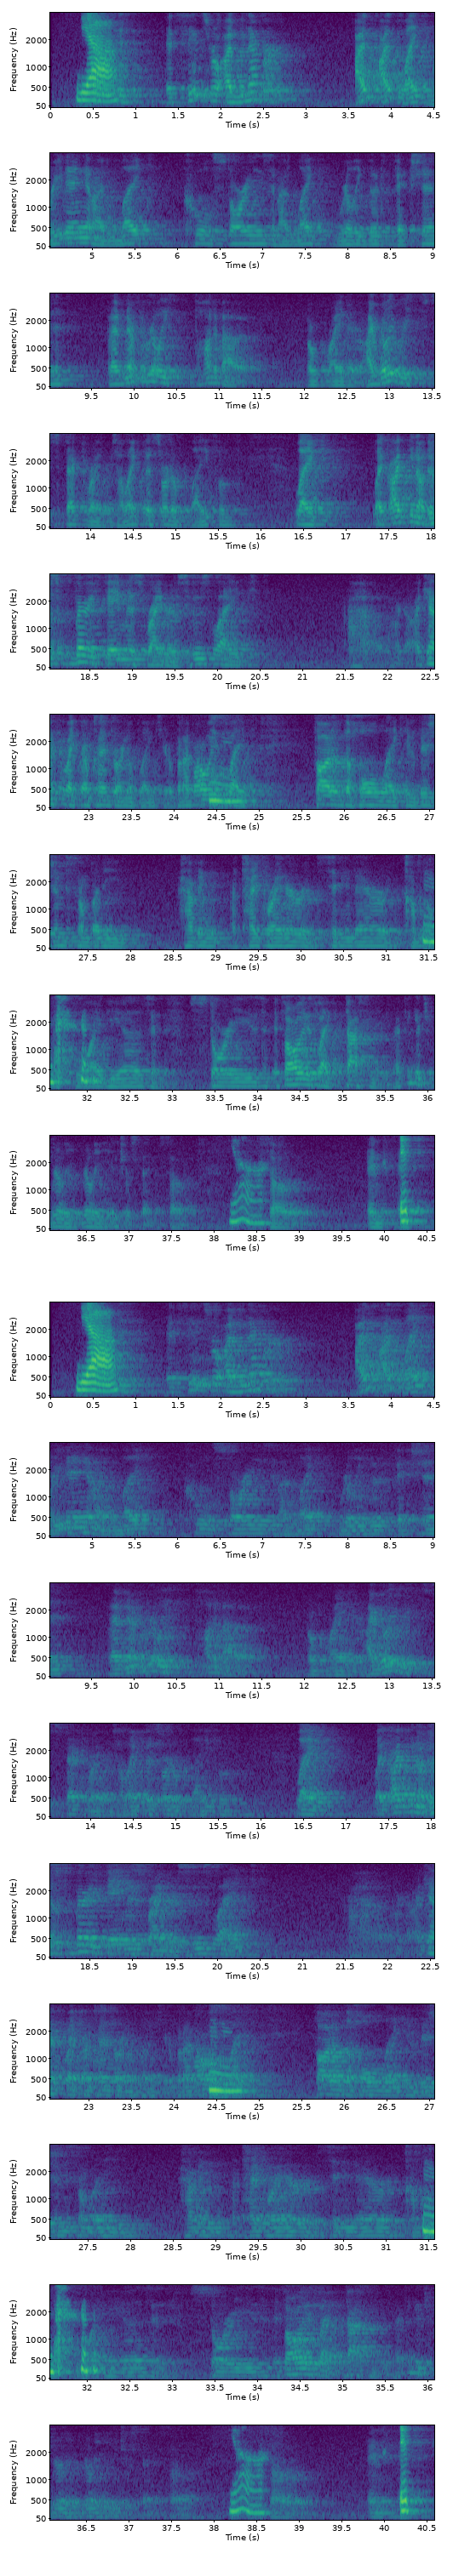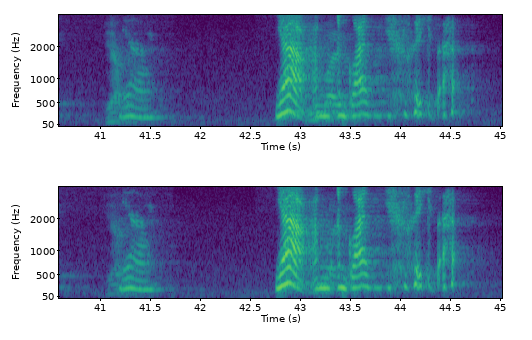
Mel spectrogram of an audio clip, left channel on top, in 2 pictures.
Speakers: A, on the right; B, on the left.
A: yeah.
B: That is. It seems real. I've never I I like reading and I like cool stories and I like really good fiction, but I've never really thought about a writer. I really respect writers. I like the sort of life of like like I you know there's very famous writers who's like uh, oh my god I can't like I'm kind of drawing a blank here, but I've always
A: Mm,
B: like thought of the whole like envisioned somebody having a typewriter and sitting there and coming
A: mm,
B: up with cool
A: <laughs>
B: ideas and stories it's always like fascinating i think it's really really interesting so
A: yeah.
B: so and and
A: It
B: yeah
A: yeah. Yeah,
B: do you
A: I'm
B: like
A: I'm glad <laughs> you like that.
